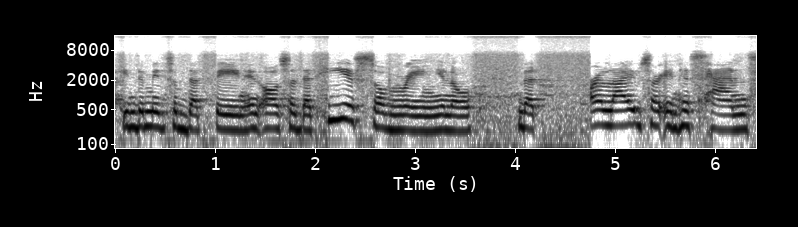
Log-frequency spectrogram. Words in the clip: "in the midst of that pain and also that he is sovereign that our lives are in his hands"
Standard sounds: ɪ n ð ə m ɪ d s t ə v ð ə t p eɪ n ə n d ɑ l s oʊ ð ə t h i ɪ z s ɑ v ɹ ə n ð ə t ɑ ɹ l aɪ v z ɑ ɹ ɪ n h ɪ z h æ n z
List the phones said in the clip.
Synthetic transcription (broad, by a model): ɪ n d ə m ɪ d s t ə v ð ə t p eɪ n ə n d ɑ l s oʊ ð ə t h i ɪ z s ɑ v ɹ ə n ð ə t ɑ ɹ l aɪ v s ɑ ɹ ɪ n h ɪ s h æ n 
